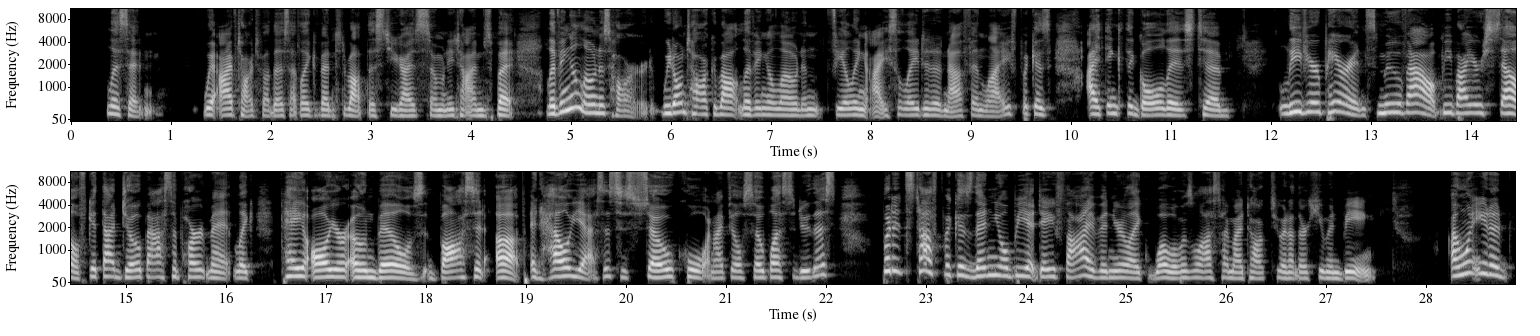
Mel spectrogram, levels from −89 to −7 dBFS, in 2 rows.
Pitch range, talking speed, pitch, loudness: 180-230 Hz, 220 wpm, 195 Hz, -26 LUFS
